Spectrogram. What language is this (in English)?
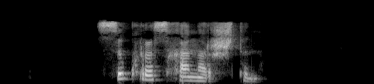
Abkhazian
